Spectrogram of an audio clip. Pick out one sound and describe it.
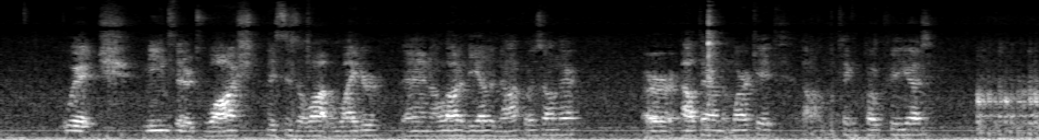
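A young man talks calmly nearby.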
